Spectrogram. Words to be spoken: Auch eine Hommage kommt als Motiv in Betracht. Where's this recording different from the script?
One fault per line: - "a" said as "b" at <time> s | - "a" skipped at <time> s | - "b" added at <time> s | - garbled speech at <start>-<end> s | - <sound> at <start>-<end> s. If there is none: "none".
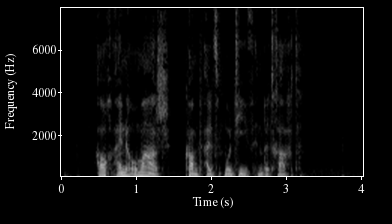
none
